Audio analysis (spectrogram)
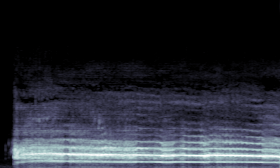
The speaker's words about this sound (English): That was a good scream. Thank you.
